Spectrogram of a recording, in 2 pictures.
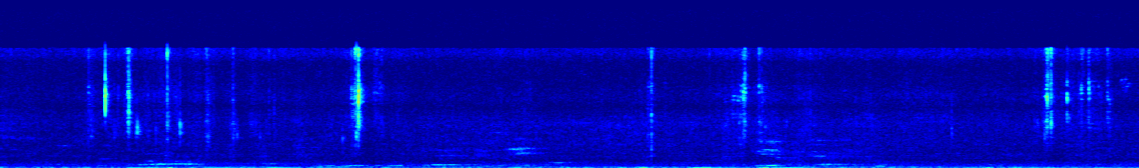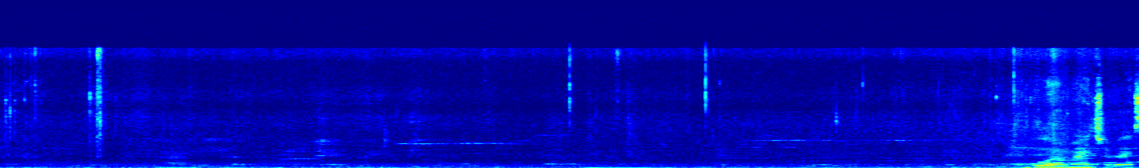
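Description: A wax strip rips quickly off skin.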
